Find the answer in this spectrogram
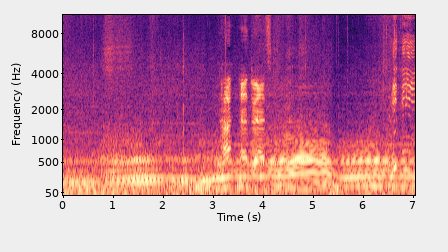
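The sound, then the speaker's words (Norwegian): A BMW M3 Touring's powerful engine revs loudly, its pitch climbing and surging through a couple of throttle blips, while a person speaks briefly over the steady mechanical roar. The car is on winter tyres in slushy weather. “Jepp, BMW M3 Touring er her!”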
